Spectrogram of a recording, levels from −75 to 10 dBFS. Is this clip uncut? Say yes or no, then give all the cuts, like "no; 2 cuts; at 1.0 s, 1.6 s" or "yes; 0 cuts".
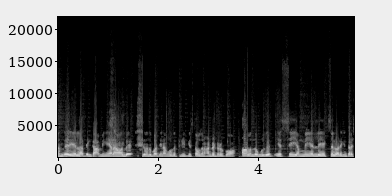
no; 2 cuts; at 1.7 s, 3.8 s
